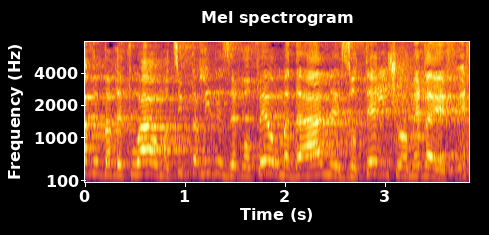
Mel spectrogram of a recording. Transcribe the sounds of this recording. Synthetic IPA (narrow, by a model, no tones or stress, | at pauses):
vbeʁefuaumot͡simt̪amid̪ezeʁo̞feomad̪aanzot̪eʁiʃeomeʁaefe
